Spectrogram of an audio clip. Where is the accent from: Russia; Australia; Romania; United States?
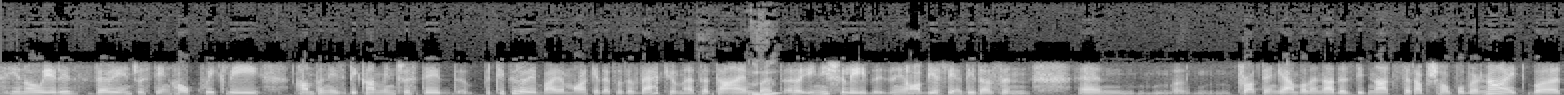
Romania; English is a second language; Well, I grew up in Romania, which was a communist country for most of my childhood. I was, in fact, 18 when the communist regime fell.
